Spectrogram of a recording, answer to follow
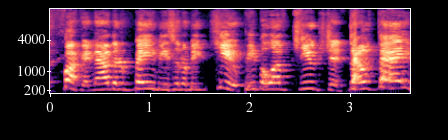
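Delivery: high, loud sneering voice; mocking executive voice. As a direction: mimic a smug studio boss. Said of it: "they just said".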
